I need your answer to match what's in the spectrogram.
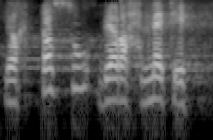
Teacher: التاء مرققة جدا، الخاء مفخمة، الصاد مفخمة، التاء دي غلبانة جدا في النص، يختص برحمته.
